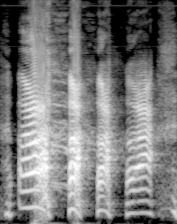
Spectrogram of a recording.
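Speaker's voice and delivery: loud, high goblin guffaw; villainous goblin laugh. Acted. Goblin boss laughs at his grisly trophy, gloating laughter. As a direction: burst into a big gloating laugh. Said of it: "And he starts laughing".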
